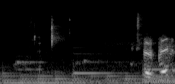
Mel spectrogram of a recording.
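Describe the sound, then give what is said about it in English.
A caller's faint, garbled voice comes through a phone like a bad line, muffled and unintelligible, ending in a couple of louder warbling, bubbly bursts. “You gotta fix your phone. Yeah, water's sounding real low.”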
